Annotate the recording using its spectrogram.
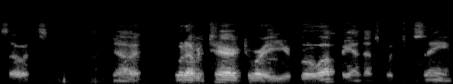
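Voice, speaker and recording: An American-accented man speaks at a moderate pace. The sound is dry and close, with no echo. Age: 60s. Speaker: wrestling manager and collector. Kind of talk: casual chat.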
